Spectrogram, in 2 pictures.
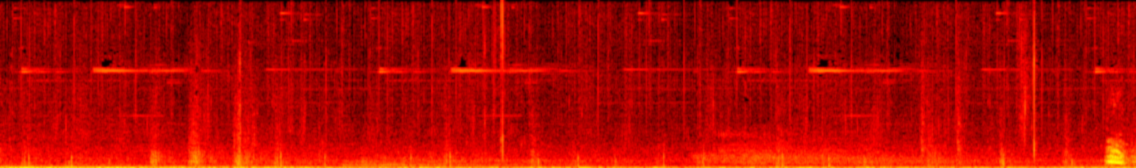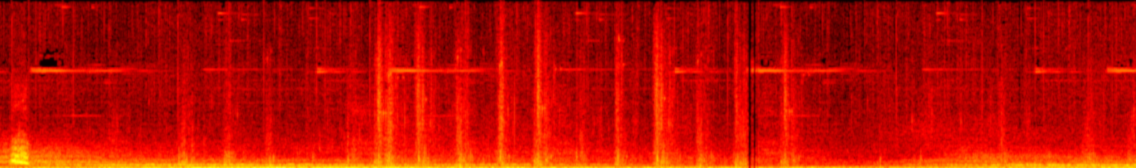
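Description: A magical flame crackles and hums steadily close by.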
